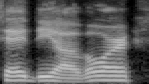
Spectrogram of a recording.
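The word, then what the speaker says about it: Côte d'Ivoire: Uh yes, Ivory Coast is like you said, it's pronounced diavore.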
